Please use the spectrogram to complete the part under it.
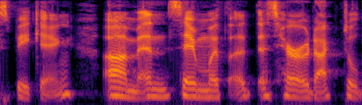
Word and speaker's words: pterodactyl: The silent P in pterodactyl, by the way, wasn't silent in Greek, but it is silent in English due to what we call phonotactics, or yeah, like the rules of pronunciation. English doesn't like P's and T's next to each other at the beginning of a word, so we just pretend it doesn't exist.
